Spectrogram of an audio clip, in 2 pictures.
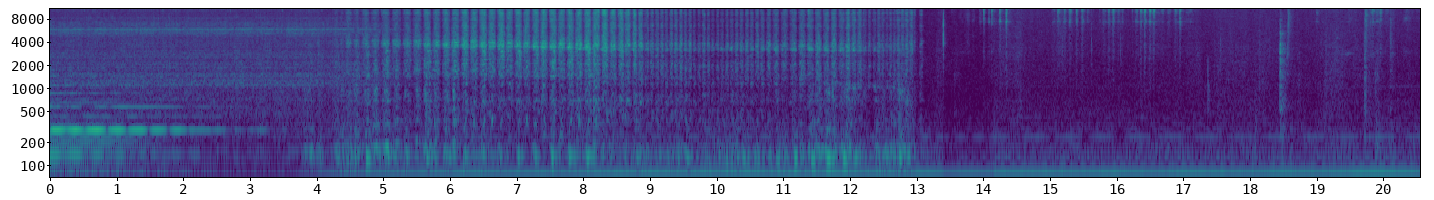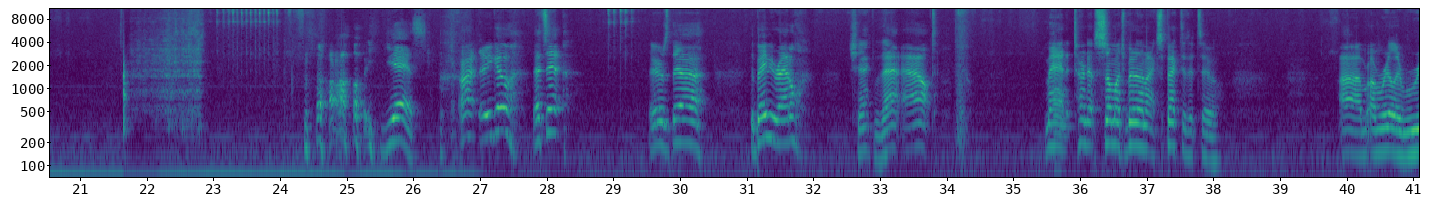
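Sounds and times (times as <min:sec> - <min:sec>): lathe humming: 0:00.0 - 0:06.8
rubbing on spinning wood: 0:03.8 - 0:13.1.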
